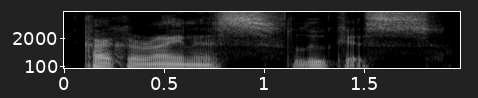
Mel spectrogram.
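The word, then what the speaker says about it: Carcharhinus leucas: And I included the pronunciation Carcharinus lucus.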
